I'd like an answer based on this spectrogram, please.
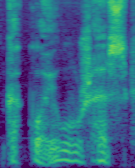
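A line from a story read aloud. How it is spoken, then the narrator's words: Muttering. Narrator (Russian): бормотал Дю Барнсток у меня за спиной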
